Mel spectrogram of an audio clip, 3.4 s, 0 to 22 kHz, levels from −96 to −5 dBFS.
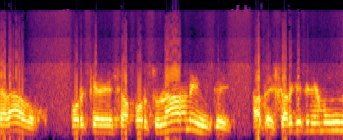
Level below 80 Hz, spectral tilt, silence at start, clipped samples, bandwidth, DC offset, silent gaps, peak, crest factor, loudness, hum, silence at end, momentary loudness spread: -48 dBFS; -5.5 dB/octave; 0 s; 0.2%; 16 kHz; under 0.1%; none; 0 dBFS; 10 dB; -10 LUFS; none; 0 s; 6 LU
